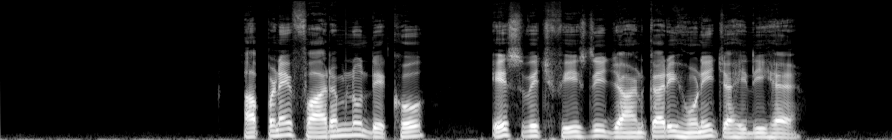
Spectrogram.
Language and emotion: Punjabi, neutral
